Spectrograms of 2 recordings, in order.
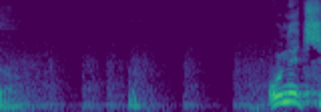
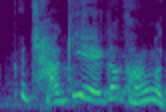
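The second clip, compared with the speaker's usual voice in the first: ordinary talk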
